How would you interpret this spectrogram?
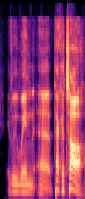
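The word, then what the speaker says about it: Paquetá: if we win his paquetta if we win uh pekatar I think it is um women we've been pronouncing it wrong all season if we win um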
